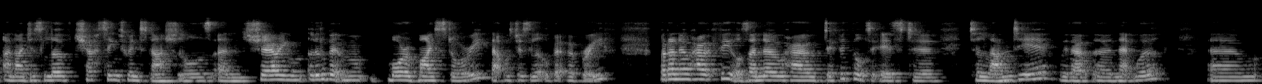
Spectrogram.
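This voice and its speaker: A woman's voice: fairly low pitch, echoey room. A middle-aged woman from the UK with a British accent, telling her story in a frank, conversational way as an interview guest, with frequent ums. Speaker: guest, job search coach.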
